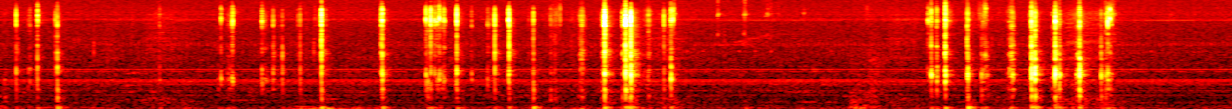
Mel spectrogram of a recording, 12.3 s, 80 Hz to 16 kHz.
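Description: Small precision screwdriver clicking and ticking against the tiny screws and metal bracket inside an iPhone 6 as the screws are undone. The light clicks come in several quick clusters, the loudest a little past halfway and another run near the end.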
